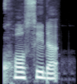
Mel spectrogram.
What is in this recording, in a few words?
quil ceda, Lushootseed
